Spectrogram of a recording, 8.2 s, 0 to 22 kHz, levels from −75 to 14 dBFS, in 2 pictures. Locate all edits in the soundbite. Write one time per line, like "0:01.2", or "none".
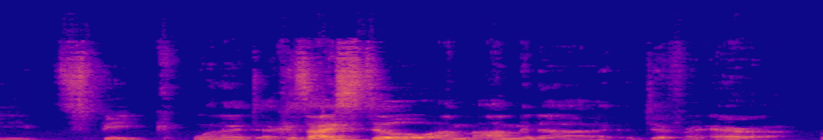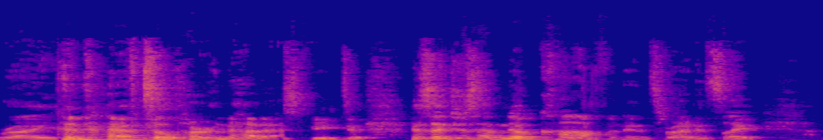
0:04.4
0:05.5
